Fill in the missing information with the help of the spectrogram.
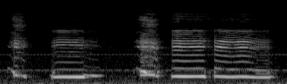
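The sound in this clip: A woman cries in two rounds, each a short breathy sob followed by long, sustained, tonal wails held at a steady pitch.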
